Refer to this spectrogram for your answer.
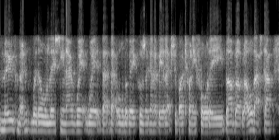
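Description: Speaking at a fairly quick pace in a monotone, flat intonation, a man is heard with noticeable background noise and audible room echo. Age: 30s. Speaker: electric motorcycle business owner. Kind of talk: interview. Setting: internet call. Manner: halting, many fillers.

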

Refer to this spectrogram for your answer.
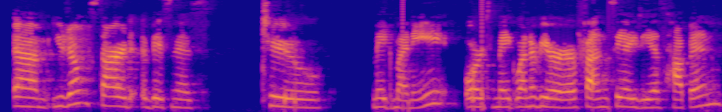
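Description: A woman with a Mexican accent talks at a fairly slow pace with fairly even intonation. Her pitch is fairly high, with a slightly husky edge.

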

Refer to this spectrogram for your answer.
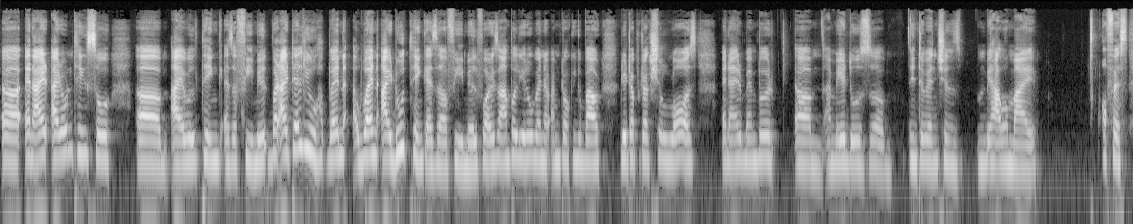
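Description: A woman with a Pakistani accent talks at a fairly quick pace, her intonation fairly even. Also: medium pitch for a woman, very clean recording, silent background. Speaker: policy expert in national security. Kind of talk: casual interview discussion. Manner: fast talker.

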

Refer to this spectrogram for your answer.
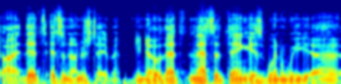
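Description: The speech moves at a very fast pace with ordinary pitch variation, in a very clean recording with a silent background. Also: man. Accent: Texan. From US, Texas (northeast of Dallas). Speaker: business owner, veteran. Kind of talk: casual interview.

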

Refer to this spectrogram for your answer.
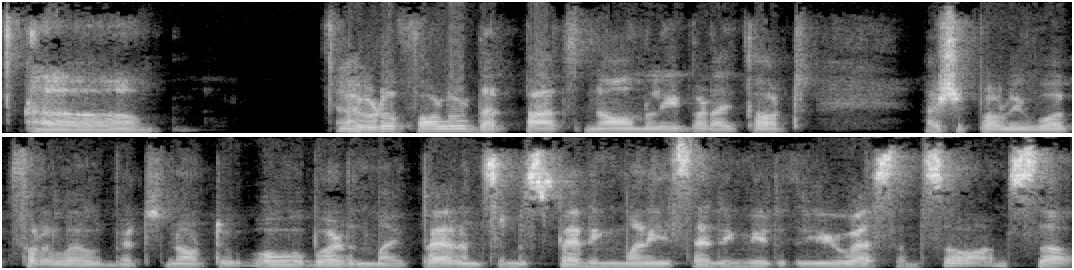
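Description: Speaking at a fairly quick pace, a man with an Indian accent has a fairly low pitch and ordinary pitch variation, in a dry, close sound with no echo. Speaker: technology executive. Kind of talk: interview.

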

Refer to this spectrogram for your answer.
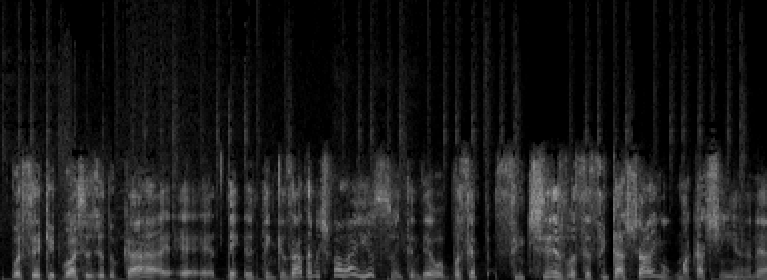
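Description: The pitch swings very widely. The sound is dry and close, with no echo. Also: man, high pitch for a man, moderate pace. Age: 60s. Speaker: project manager. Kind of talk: interview. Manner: halting, many repetitions.

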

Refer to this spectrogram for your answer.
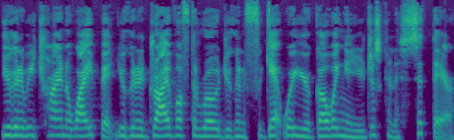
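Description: This woman's voice has a bright, sharp tone. The recording is very clean, with a silent background and a dry, close sound with no echo. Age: 40s. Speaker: business leader and podcaster. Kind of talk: casual interview chat. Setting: in person with host.

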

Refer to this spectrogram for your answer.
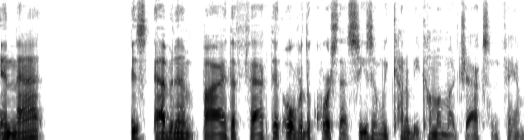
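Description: A man with an unremarkable speaking voice and a fairly low pitch is heard in a dry, close sound with no echo, on a very clean recording with a silent background. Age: 40s. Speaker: entrepreneur, company founder. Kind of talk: personal interview, testimony.

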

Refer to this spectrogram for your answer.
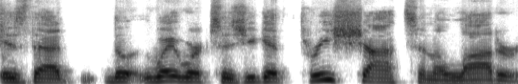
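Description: A man with a New Jersey accent at a moderate pace, in a dry, close sound with no echo. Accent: New Jersey American. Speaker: cybersecurity executive and professor. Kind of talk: interview.

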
